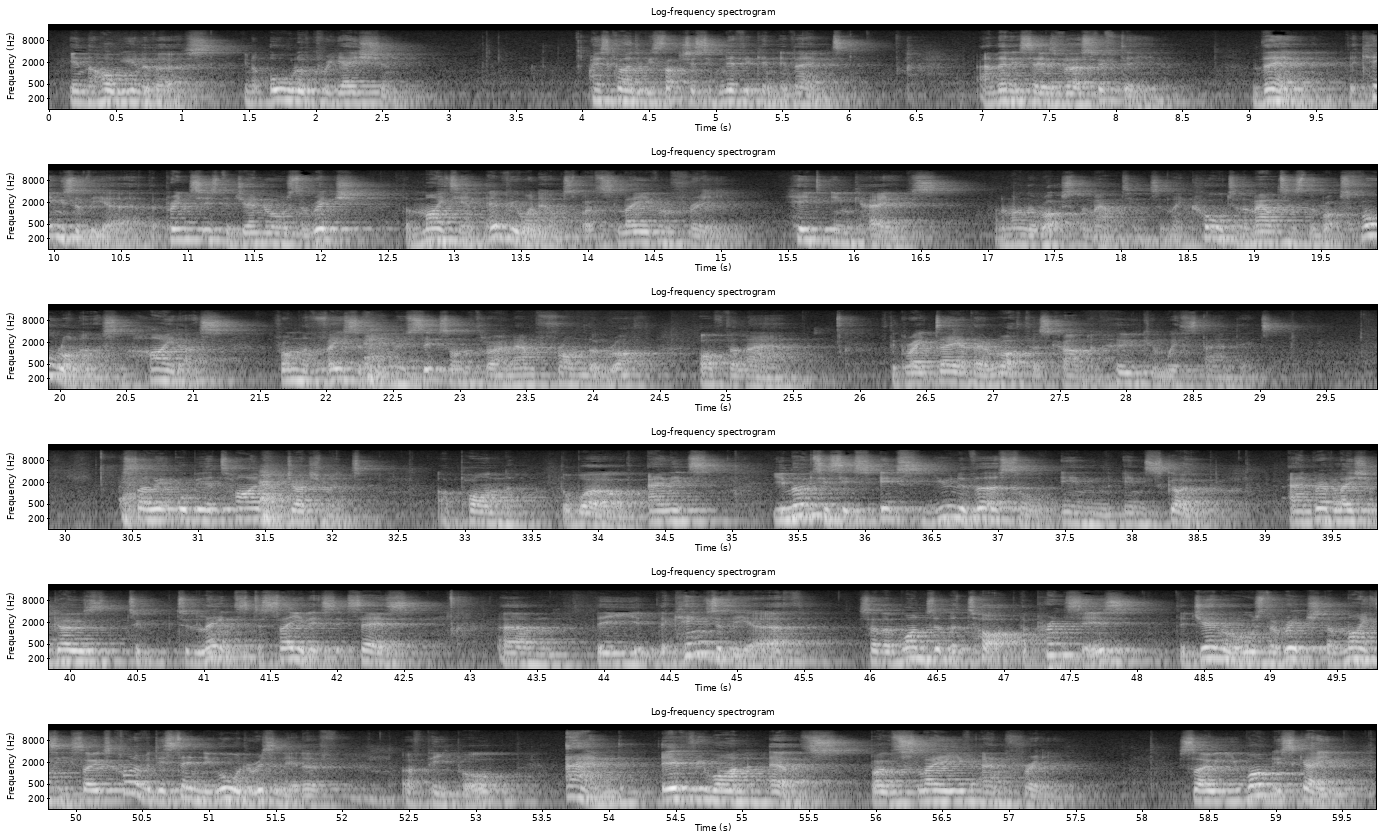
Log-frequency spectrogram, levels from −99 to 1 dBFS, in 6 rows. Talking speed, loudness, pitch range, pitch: 175 wpm, -22 LUFS, 145-185 Hz, 165 Hz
